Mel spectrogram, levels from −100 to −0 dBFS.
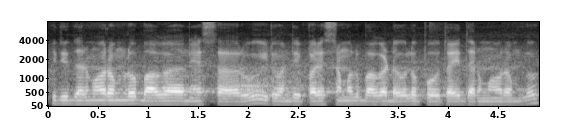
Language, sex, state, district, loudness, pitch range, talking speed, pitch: Telugu, male, Andhra Pradesh, Sri Satya Sai, -15 LUFS, 105-115 Hz, 120 wpm, 110 Hz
